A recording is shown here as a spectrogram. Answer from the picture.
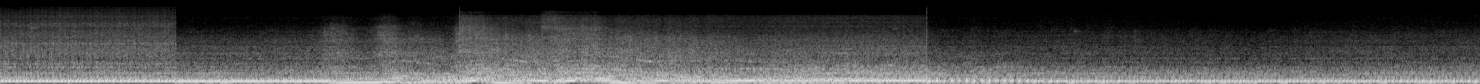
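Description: Chevrolet 327 small-block V8 running on an engine dyno, its speed wavering up and down in the middle before settling back to a steady run as it warms up.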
